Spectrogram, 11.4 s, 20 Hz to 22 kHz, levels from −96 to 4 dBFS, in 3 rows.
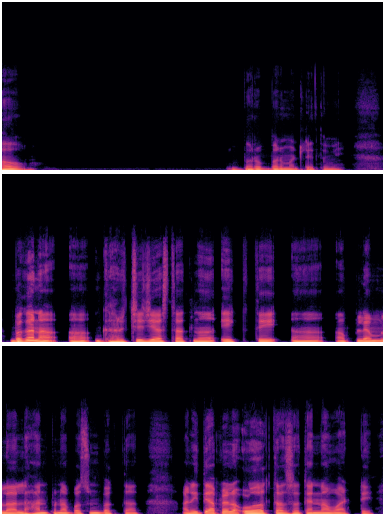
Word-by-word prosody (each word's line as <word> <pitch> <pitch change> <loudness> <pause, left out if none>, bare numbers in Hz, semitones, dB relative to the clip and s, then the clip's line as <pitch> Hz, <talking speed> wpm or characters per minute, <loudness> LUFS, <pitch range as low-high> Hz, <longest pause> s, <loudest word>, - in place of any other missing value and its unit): हो. 140 -2 +7 2.2
बरोबर 100 0 -4
म्हटले 90 -3 -7
तुम्ही. 85 0 -12 0.5
बघा 190 +7 +6
ना, 140 - +5 0.2
अ, 110 -1 +2
घरचे 115 +7 +1
जे 175 +2 +3
असतात 165 -1 0
ना, 145 -1 +1
एक 125 0 0 0.2
ते 135 -1 +2 0.2
अ, - - -2 0.4
आपल्याला 125 +2 0
लहानपणापासून 120 +2 -1
बघतात 110 -1 -6 0.5
आणि 160 +6 +1
ते 195 - +3
आपल्याला 185 +1 +2
ओळखतात 145 +2 +5
असं 130 +2 -1
त्यांना 125 +1 +2
वाटते, 100 -3 -5
125 Hz, 125 wpm, -23 LUFS, 110-145 Hz, 2.2 s, हो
